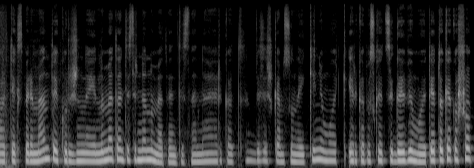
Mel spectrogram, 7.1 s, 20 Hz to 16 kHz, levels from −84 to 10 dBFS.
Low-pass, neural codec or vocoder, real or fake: 14.4 kHz; autoencoder, 48 kHz, 128 numbers a frame, DAC-VAE, trained on Japanese speech; fake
